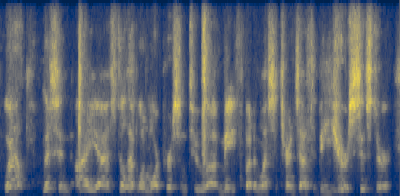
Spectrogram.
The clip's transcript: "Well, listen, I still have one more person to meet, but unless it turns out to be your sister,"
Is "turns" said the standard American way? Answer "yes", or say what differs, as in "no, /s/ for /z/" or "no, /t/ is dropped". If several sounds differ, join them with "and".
yes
